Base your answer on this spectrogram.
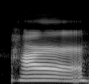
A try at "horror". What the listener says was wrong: Har. Anything with that OR sound is like very tricky for you.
